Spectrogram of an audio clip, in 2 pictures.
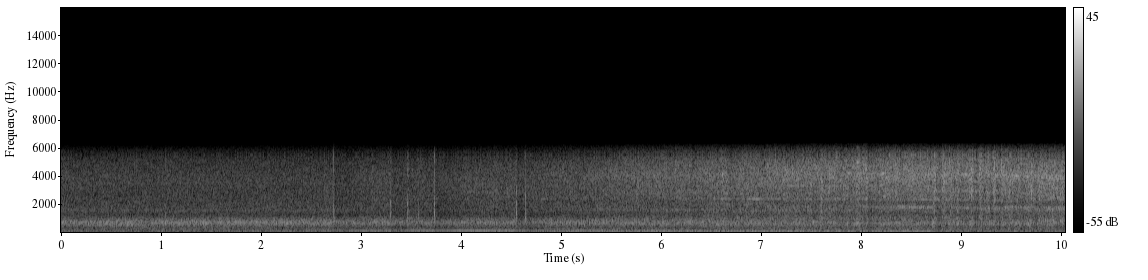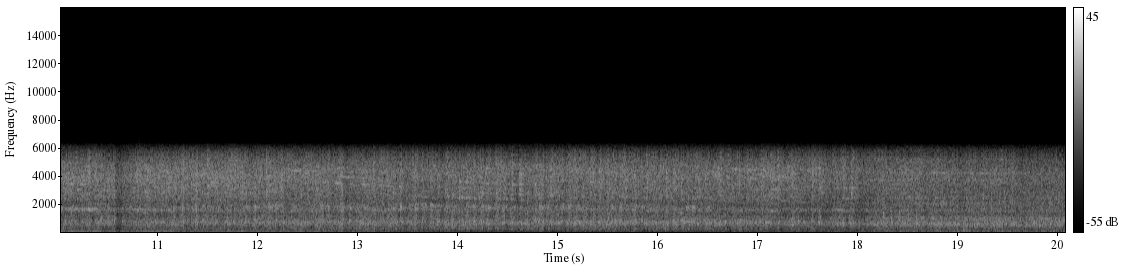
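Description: Amtrak California Zephyr passing at speed. The GE Genesis diesel locomotive's engine drone grows loud a few seconds in as it draws level and goes by. It is followed by a steady rush of wheel and rail noise, with some clicks, as the bi-level Superliner cars roll past.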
